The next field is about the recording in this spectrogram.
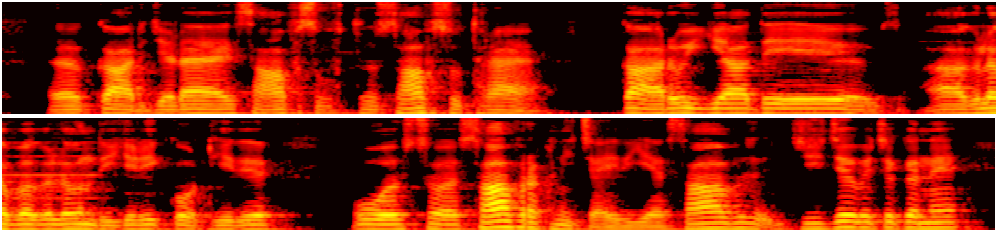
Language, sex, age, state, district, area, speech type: Dogri, male, 18-30, Jammu and Kashmir, Reasi, rural, spontaneous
